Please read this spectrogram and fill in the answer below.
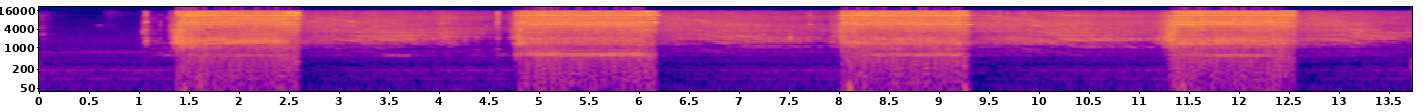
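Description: Electric drill boring holes into a white foam plate, running in four short bursts of about a second each, a few seconds apart, with quieter sound between them. Each burst drills one corner hole to the depth marked on the bit for a 2.5-inch spring.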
